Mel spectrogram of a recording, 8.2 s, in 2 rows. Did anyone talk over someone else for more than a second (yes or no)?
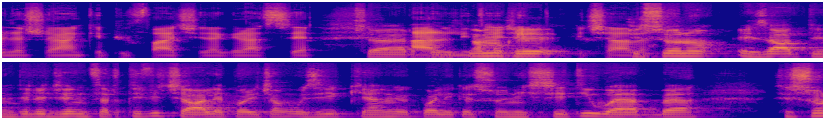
yes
